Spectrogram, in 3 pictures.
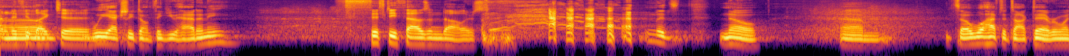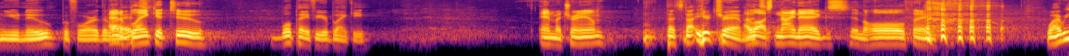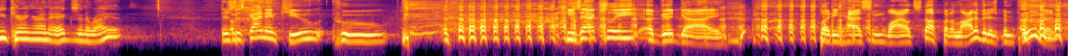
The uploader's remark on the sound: Recorded at Hamer Hall live in Melbourne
